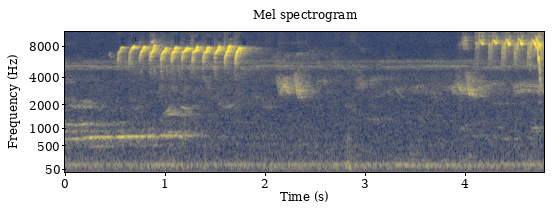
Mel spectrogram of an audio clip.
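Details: A wild bananaquit calls beside a caged bird during trapping. A steady, high, rattling trill lasts over a second, then soft thin notes follow, and a faint high chatter rises at the end.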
